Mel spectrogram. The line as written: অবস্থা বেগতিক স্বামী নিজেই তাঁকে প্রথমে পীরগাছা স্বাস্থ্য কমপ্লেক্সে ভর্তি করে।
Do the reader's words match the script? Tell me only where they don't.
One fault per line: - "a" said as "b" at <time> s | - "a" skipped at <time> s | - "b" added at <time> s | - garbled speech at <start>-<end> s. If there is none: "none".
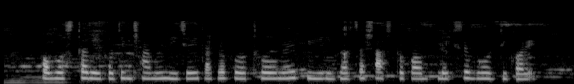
none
